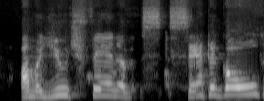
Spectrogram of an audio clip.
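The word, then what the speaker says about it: Santigold: I'm a huge fan of Santi Gold. Am I pronouncing that right? Santi Gold. Yes, and love Chuck's drum work on her debut album.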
